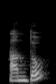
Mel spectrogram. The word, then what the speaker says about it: Amdo: Amdo, a-do, amdo.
